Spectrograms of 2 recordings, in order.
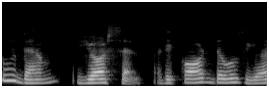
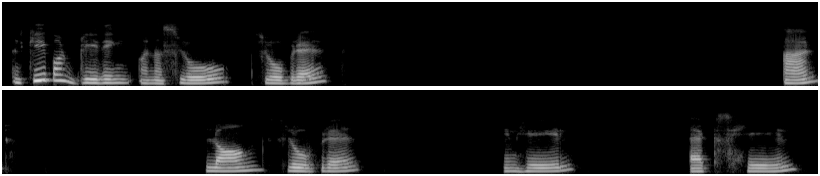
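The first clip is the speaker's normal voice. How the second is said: slow, unhurried, drawn-out delivery. Guiding listeners through slow breathing with eyes closed: slow pace. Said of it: "My pace will be slow".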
